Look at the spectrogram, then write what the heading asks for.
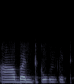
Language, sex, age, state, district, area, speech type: Telugu, female, 30-45, Andhra Pradesh, East Godavari, rural, conversation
